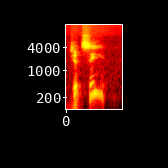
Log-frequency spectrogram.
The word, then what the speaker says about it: Jitsi: This is us starting to record the New Hampshire Independence Town Hall meeting audio taped on, how do you say this thing, Jitsi? – Correct, I guess.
